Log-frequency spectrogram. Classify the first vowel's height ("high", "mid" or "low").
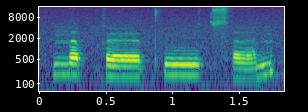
low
